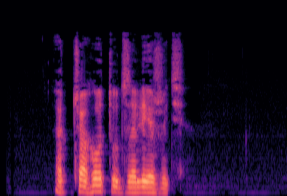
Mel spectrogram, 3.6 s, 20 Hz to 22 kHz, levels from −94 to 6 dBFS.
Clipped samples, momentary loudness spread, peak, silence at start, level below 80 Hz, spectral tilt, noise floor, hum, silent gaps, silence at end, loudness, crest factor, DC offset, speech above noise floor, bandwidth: under 0.1%; 15 LU; -2 dBFS; 0.7 s; -56 dBFS; -6 dB/octave; -72 dBFS; none; none; 1.35 s; -20 LUFS; 22 dB; under 0.1%; 52 dB; 10.5 kHz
